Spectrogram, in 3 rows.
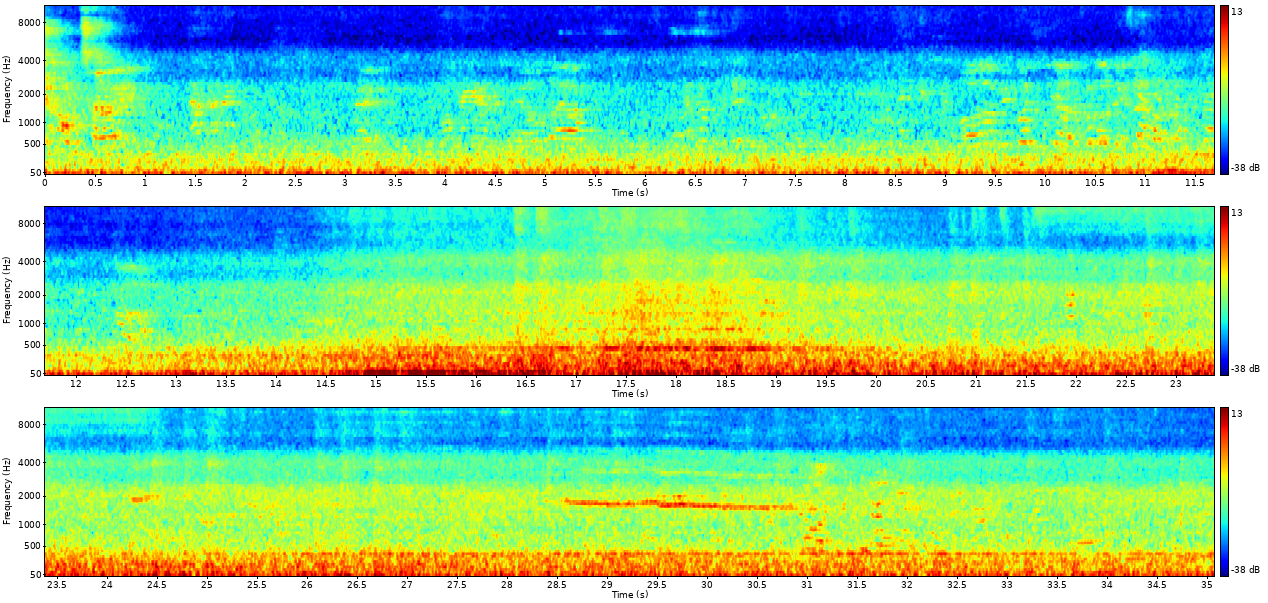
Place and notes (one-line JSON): {"title": "Taipei Main Station - the platform", "date": "2013-09-24 15:01:00", "description": "On the platform waiting for the train, Station broadcast messages, Train Arrival and Departure, Sony PCM D50 + Soundman OKM II", "latitude": "25.05", "longitude": "121.52", "altitude": "29", "timezone": "Asia/Taipei"}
